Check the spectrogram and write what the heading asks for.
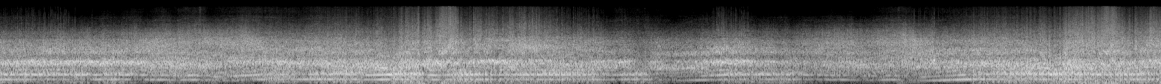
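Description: Mazda Miata drifting: its engine held at steady high revs, dipping and climbing back a few times, over the screech of sliding tires.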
